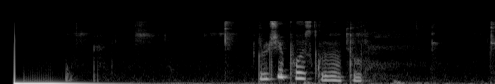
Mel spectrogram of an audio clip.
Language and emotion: Russian, neutral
